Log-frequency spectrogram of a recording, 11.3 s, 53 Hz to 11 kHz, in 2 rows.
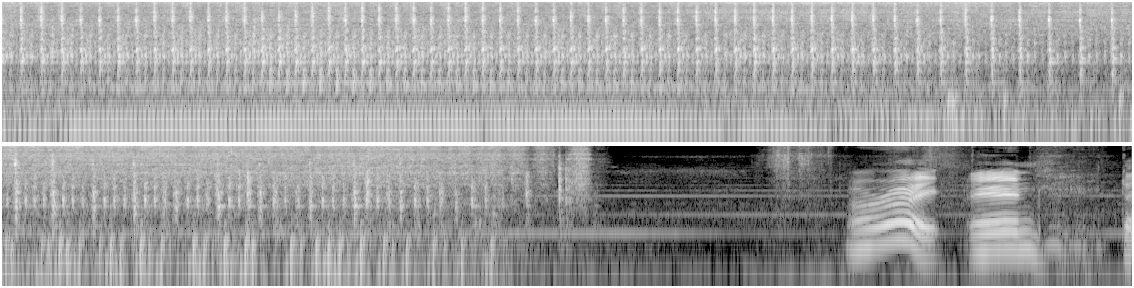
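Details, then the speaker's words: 1993 Mazda Miata 1.6L engine on a cold start: rough, irregular knocking roughly three beats a second that fades as the engine dies on its own after a short run; cause of the knock unknown. "this is a cold start um I started it earlier today and it ran for maybe 30 seconds to a minute and it didn't sound very good and it also just died on its own"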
